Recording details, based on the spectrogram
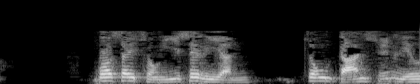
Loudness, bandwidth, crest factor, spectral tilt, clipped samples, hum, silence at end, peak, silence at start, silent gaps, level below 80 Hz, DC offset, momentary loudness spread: -15 LUFS; 5 kHz; 16 dB; -9 dB/octave; under 0.1%; none; 0 s; 0 dBFS; 0.95 s; none; -48 dBFS; under 0.1%; 10 LU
